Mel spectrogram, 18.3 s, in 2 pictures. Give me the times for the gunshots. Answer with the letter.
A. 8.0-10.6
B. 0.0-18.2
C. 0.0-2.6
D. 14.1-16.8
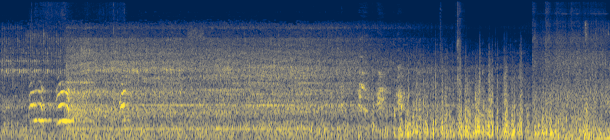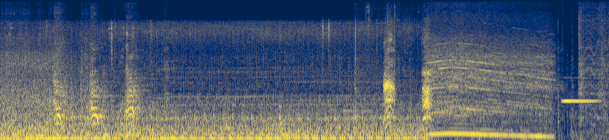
A.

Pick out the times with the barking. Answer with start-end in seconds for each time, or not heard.
0.4-2.0, 5.2-7.0, 9.9-11.7, 14.4-15.8.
